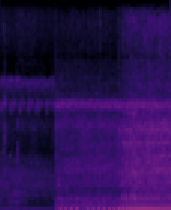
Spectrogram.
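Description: Small motorcycle engine running, coming in suddenly a little under a second in and growing louder over the next second as the bike gets under way, then holding a steady drone.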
